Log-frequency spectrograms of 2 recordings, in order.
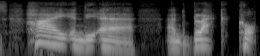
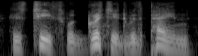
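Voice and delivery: plain reading voice

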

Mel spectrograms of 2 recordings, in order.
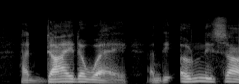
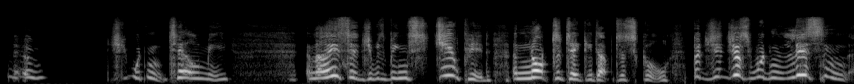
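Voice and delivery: put-on high, tearful girl's voice breaking into crying; a frightened friend near tears; high girl voice, sobbing at the end; distraught girl; 3 dB louder than usual.

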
